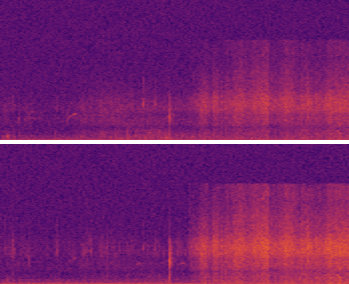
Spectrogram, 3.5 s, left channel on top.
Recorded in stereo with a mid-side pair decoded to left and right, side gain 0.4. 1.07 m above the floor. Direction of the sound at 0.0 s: 35° right.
